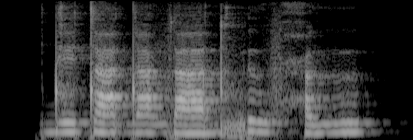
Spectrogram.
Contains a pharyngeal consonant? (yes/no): yes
